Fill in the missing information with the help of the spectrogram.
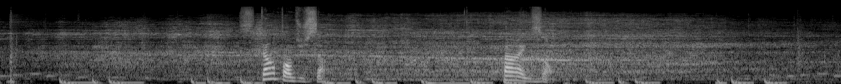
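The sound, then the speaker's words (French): A steady, loud airplane engine roar, a YouTube sound effect played at full volume, fills the whole clip without letting up, while a man talks briefly over it in the foreground. “Par exemple, je vais prendre le son d'avion, je vais mettre le son à fond.”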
